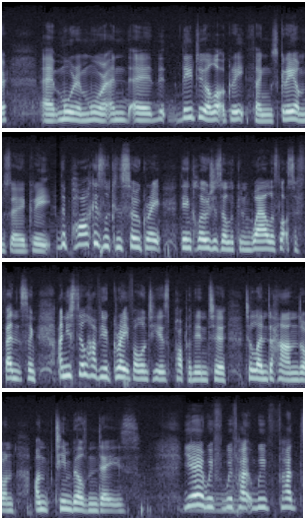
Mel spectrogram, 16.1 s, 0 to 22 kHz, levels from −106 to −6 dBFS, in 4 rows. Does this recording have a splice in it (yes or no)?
yes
